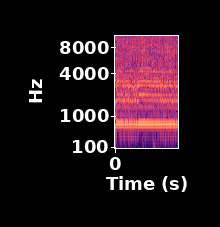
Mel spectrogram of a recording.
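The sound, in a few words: crowd shouting victory cries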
